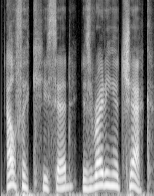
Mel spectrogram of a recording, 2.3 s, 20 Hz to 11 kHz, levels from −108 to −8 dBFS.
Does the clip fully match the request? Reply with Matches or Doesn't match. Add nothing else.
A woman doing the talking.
Doesn't match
